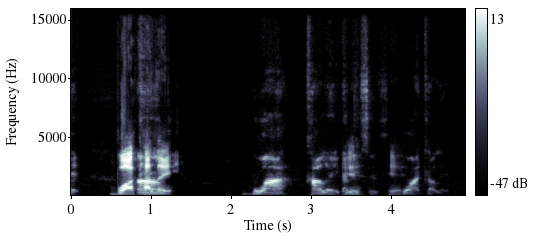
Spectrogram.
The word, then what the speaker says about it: Bwa Kale: Bwa Kale.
